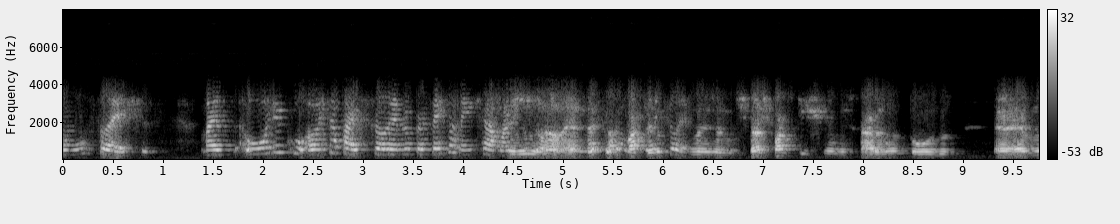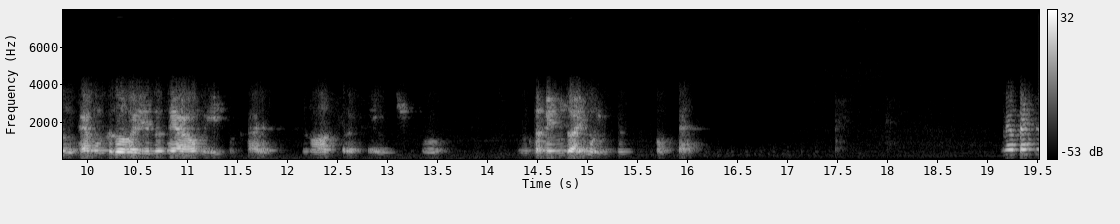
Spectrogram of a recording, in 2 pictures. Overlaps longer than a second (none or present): present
